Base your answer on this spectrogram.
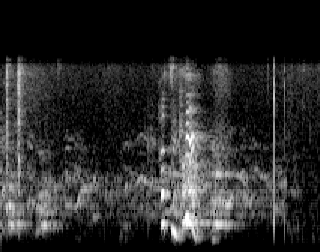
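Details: A two-year-old English Springer Spaniel howling at a video of coyotes gives a wavering, sliding howl that rises and falls, with voices in the background.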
